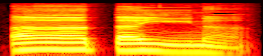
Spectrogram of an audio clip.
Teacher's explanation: untuk A ni kita baca dengan dua harakat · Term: mad badal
